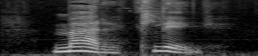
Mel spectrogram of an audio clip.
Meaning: strange, peculiar
- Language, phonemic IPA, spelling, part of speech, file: Swedish, /²mærklɪ(ɡ)/, märklig, adjective, Sv-märklig.ogg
